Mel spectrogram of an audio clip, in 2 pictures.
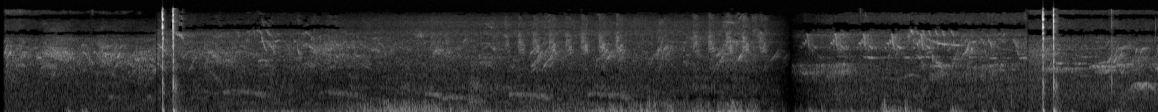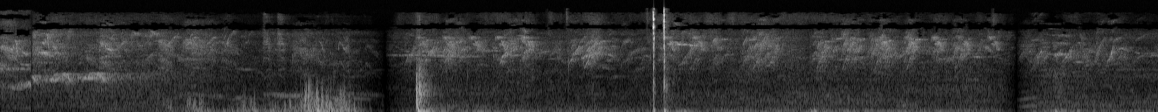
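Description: Birds chirping and calling, many short overlapping chirps over a low rumble of outdoor background noise, with a few sharp clicks.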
